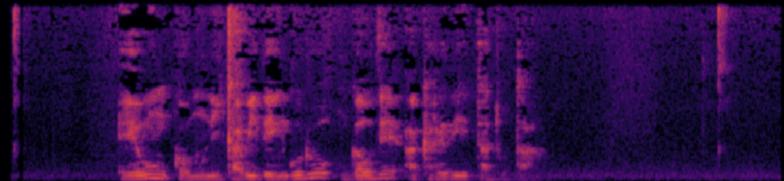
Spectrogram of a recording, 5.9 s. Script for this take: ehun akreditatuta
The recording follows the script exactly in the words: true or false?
false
